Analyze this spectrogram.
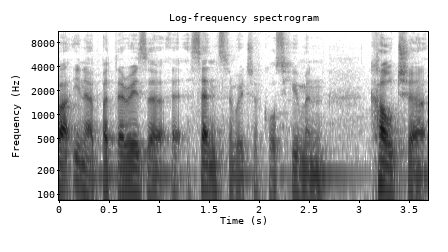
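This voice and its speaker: A man with a German accent talks at a fairly quick pace. His pitch is very deep and low, with vocal fry. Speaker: academic panelist. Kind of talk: panel discussion. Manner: halting, many repetitions and fillers.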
